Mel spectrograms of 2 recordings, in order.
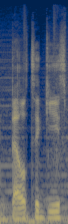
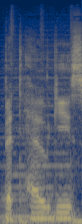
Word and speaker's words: Betelgeuse: I always want to say Beltegeuse, but that's not how you say it. It's Betelgeuse or Betelgeuse. Whatever.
